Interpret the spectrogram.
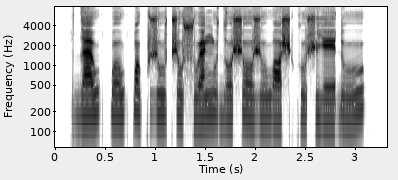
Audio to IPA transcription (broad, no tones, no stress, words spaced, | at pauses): dæw k͡powk͡pɒkʷ ʒut͡ʃo sʷæŋu do ʃoʒu wɒʃkuʃ je ɗu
